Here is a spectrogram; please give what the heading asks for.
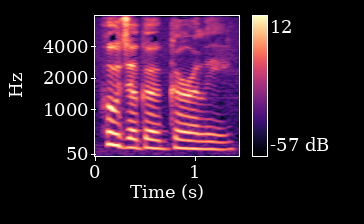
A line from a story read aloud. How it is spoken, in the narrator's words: I said in my dad voice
